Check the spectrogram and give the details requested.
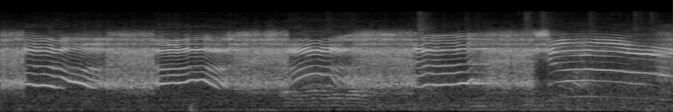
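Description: Loud, high-pitched crying in repeated rising and falling wails, an infant's cry.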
